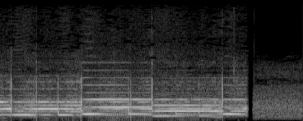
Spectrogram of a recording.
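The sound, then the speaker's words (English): A loud melodic phone ringtone of an incoming call plays a bright electronic jingle for about two seconds on its own, then cuts off abruptly into a brief hiss of noise. “Sorry about that. Uh, phone calls.”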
